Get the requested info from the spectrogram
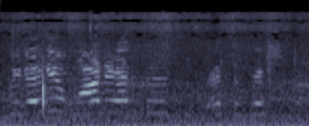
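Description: Indistinct talking in the first half, over a steady low rumble.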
